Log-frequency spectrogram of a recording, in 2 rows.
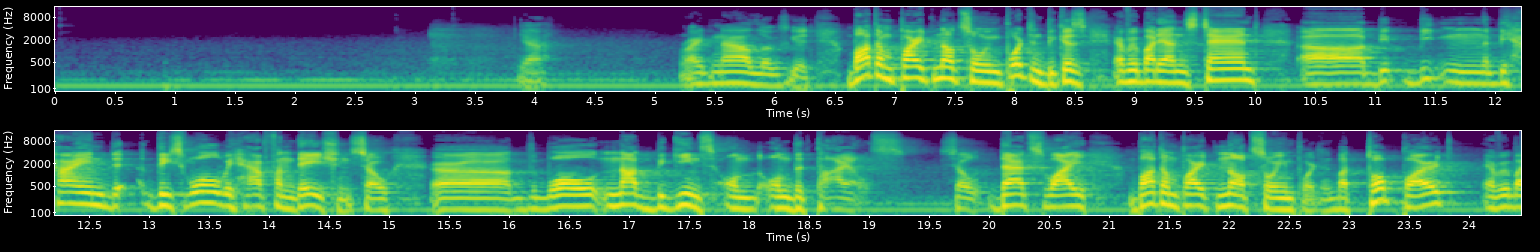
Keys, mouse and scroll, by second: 2.8 click, 19.1 scroll down 1.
